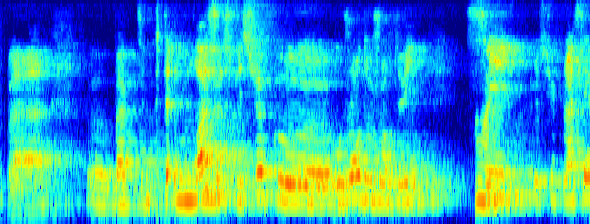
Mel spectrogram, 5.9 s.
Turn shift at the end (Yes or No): No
